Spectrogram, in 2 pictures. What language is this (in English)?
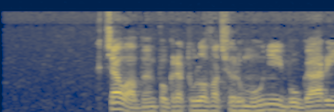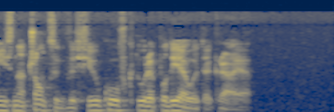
Polish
